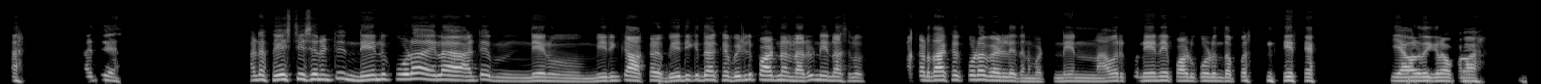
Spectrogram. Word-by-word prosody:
అహ్, - - -4 0.6
అయితే 190 +2 -5 1.4
అంటే 210 +3 +1
ఫేస్ 225 +1 +5
చేశానంటే 235 +1 +1 0.2
నేను 220 +4 +3
కూడా 240 +2 +4 0.2
ఇలా 220 0 +3 0.2
అంటే 185 +5 -3
హ్మ్, 165 -1 -6 0.3
నేను 170 -2 +1 0.4
మీరింకా 180 +4 0
అక్కడ 190 +2 -2
వేదిక 190 +4 0
దాకా 200 -1 0
వెళ్ళి 210 +4 +1
పాడనన్నారు 200 -3 +3
నేనసలు 175 -4 -2 0.5
అక్కడిదాకా 200 +1 +3
కూడా 215 0 +3
వెళ్ళలేదనమాట. 150 -7 -1 0.2
నేను 155 -1 -3 0.2
నా 145 - -3
వరకు 170 +1 -4
నేనే 180 +1 +2
పాడుకోవడం 170 0 0
దప్ప 160 +3 -4 0.4
నేనే 180 -1 0 0.9
ఎవరి 170 +1 +5
దగ్గరో 165 0 +2
పా 155 - +1
హ్మ్. - - -19
185 Hz, 125 wpm, -23 LUFS, 170-210 Hz, 1.4 s, ఫేస్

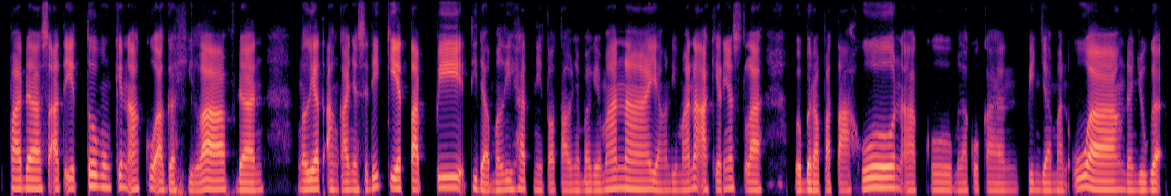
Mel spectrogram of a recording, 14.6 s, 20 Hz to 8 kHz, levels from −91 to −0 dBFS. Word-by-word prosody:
pada 145 0 +4
saat 140 0 0
itu 145 +5 +1
mungkin 165 0 -2
aku 140 +3 -1
agak 120 -2 0
khilaf, 135 +3 +4
dan 120 0 +2 0.5
ngelihat 135 +2 +4
angkanya 125 -1 -1
sedikit, 150 +2 +1
tapi 155 +5 +2
tidak 125 -6 -1
melihat 130 +3 -3
nih 115 - -6
totalnya 115 0 -6
bagaimana. 135 +4 0
Yang 120 -2 -3
di 120 - -5
mana 125 +6 0
akhirnya 130 +3 -3
setelah 120 -3 -1 0.4
beberapa 120 0 0
tahun, 155 +7 +3
aku 120 +1 -6
melakukan 115 0 -8
pinjaman 115 -2 -5
uang, 130 -4 +4
dan 120 - -3
juga, 125 +1 +1
130 Hz, 125 wpm, -22 LUFS, 120-145 Hz, 0.5 s, pada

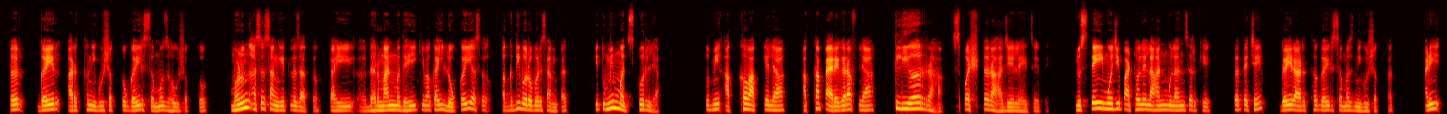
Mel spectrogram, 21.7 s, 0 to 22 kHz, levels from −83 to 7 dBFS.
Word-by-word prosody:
तर 175 +2 +3 0.3
गैर 165 +4 +6 0.2
अर्थ 140 +3 -5
निघू 145 -3 -2
शकतो, 150 0 -6
गैरसमज 145 -1 -1
होऊ 130 -1 -5
शकतो 125 +1 -13 0.3
म्हणून 185 +10 +5
असं 180 +3 -1
सांगितलं 155 -4 -2
जातं. 125 -3 -5 0.2
काही 135 +1 -1 0.3
धर्मांमध्येही 150 +1 +2
किंवा 160 -1 -3
काही 165 -1 0
लोकंही 150 - +1
असं 155 -4 -4 0.2
अगदी 150 +8 -2
बरोबर 165 -6 +2
सांगतात, 135 -3 -7 0.4
की 175 - -4
तुम्ही 190 +4 +3
मजकूर 170 - 0
लिहा. 110 -8 -6 0.7
तुम्ही 170 +3 0
अख्खं 190 - -2
वाक्य 165 0 +2
लिहा. 155 0 +2 0.3
अख्खा 200 - -1
पॅराग्राफ 160 +5 +6
लिहा. 155 0 0 0.3
क्लिअर 200 -1 +5
राहा. 125 -6 -5 0.2
स्पष्ट 180 0 -3
राहा, 150 -8 +1
जे 130 +1 -2
लिहायचंय 120 0 -7
ते. 120 +2 -24 0.4
नुसते 160 +7 +6
इमोजी 195 -1 +3
पाठवले 175 +1 +1
लहान 160 0 +3
मुलांसारखे, 150 -3 -3 0.4
तर 165 - 0
त्याचे 175 +3 -2 0.3
गैरअर्थ, 150 -1 +3
गैरसमज 150 -1 -3
निघू 130 -1 -4
शकतात 125 0 -12 0.5
आणि 185 +5 +3
155 Hz, 140 wpm, -25 LUFS, 140-175 Hz, 0.7 s, गैर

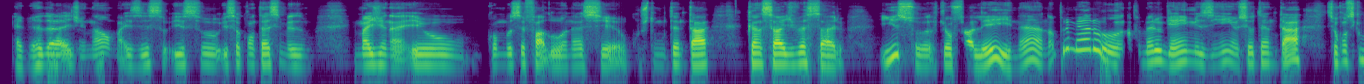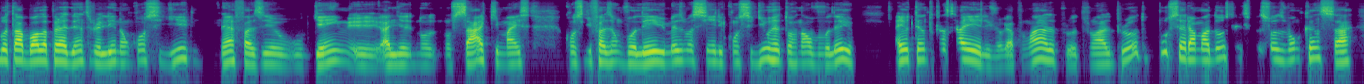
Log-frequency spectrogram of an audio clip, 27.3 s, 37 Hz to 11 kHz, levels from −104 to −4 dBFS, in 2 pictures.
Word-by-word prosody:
É 125 - -9
verdade, 135 -1 -4
não 145 +3 -8
mas 130 -1 -7
isso 140 +2 0
isso 140 0 -3
isso 150 - 0
acontece 145 +1 0
mesmo. 130 -2 -7 0.5
Imagina, 140 +1 0
eu 135 -3 -4 0.2
como 140 0 -13
você 145 +1 +1
falou, - - -1
né, 130 +1 -9
se 130 +1 +4
eu - - -7
costumo 140 -1 -4
tentar 140 -1 +4 0.3
cansar 150 -2 +7
o - - +6
adversário. 140 -3 +1 0.4
Isso 170 - +2
que - - -12
eu 140 - 0
falei, 130 - +1
né, 180 +8 -3
no - - -11
1º 385 -1 -1 0.2
no 135 - -10
1º 165 +3 -1
gamezinho 150 0 -3
se 155 - +3
eu 150 - -4
tentar 155 -1 +2 0.2
se - - -3
eu - - -11
conseguir 175 +2 0
botar 190 -1 +5
a 185 - +10
bola 180 +1 +7
para 180 -1 +5
dentro 165 0 -3
ali 155 +2 +1
e - - -4
não 155 -1 -7
conseguir, 180 +2 -3 0.3
né, 170 +3 +2
fazer 150 -1 -1
o-o 135 -1 -12
game 145 -3 -1
ali 140 +1 +1
no 140 -1 -13
no 140 - -13
saque, 155 +6 +5
mas 150 +1 -1 0.3
conseguir 165 +1 -3
fazer 165 -2 +1
um 165 - -9
voleio 155 +2 +3
e 165 - +1
mesmo 180 +2 -3
assim 175 0 +5
ele 165 -1 -4
conseguiu 165 +4 0
retornar 160 -4 -1
o 155 - -2
voleio, 155 +5 -1 0.4
aí 180 - +4
eu 195 - +3
tento 195 0 -4
cansar 200 +1 0
ele, 165 -8 +2
jogar 125 0 -6
para 130 - -29
um - - -24
lado, 190 +1 +2
para - - -19
o - - -9
outro 145 +1 -15
lado 145 0 0
e - - -25
para - - -5
o - - +1
outro, 215 - -8
por 330 +2 -4
ser 210 -3 +3
amador 195 +3 +2
sei - - -11
que - - -8
as - - -80
pessoas 200 - -3
vão 195 +2 -6
cansar, 180 -6 +3
155 Hz, 205 wpm, -25 LUFS, 140-180 Hz, 0.5 s, a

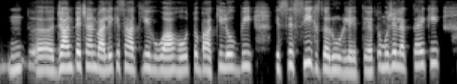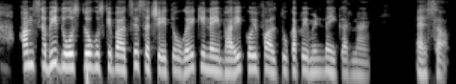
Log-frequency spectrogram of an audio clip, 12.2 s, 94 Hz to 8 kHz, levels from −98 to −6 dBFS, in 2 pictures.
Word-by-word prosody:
उम, 215 +2 -4 0.2
अ, 200 -1 +1
जान-पहचान 240 +2 +5
वाले 210 0 +5
के 250 - -5
साथ 220 -3 -1
ये 230 - 0
हुआ 200 -2 +2
हो, 200 +1 -1
तो 235 - +1
बाकी 210 +3 -2
लोग 230 -2 0
भी 250 +1 -2 0.3
इससे 245 +5 -2
सीख 290 0 +2
ज़रूर 205 -3 0
लेते 180 +1 -4
हैं। 185 - 0
तो 245 - -5
मुझे 240 +2 +1
लगता 235 +1 -2
है 260 - +1
कि 290 0 -2 0.6
हम 260 +2 +5
सभी 255 +3 +4
दोस्त 235 0 +5
लोग 240 0 +7
उसके 235 0 -1
बाद 205 -2 +2
से 260 - 0
सचेत 205 -6 -1
हो 185 -2 -7
गए 190 +5 0
कि 235 0 -4
नहीं 200 -3 0
भाई, 175 +3 +1
कोई 215 -1 0
फ़ालतू 195 -2 -1
का 195 - +2
पेमेंट 180 -2 -7
नहीं 185 -3 -4
करना 160 -2 -10
है, 150 -1 -15 0.7
ऐसा। - - -8
215 Hz, 215 wpm, -23 LUFS, 195-240 Hz, 0.7 s, लोग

